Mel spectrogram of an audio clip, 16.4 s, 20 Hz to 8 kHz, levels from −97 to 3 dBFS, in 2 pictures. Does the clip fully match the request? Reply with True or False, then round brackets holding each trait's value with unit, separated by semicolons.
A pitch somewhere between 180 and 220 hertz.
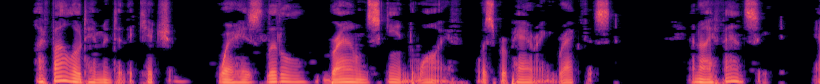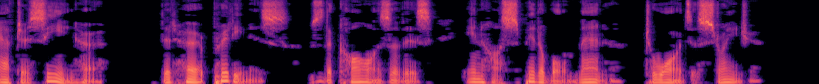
False (100 Hz)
